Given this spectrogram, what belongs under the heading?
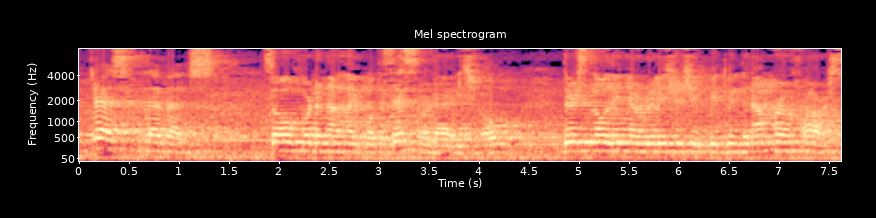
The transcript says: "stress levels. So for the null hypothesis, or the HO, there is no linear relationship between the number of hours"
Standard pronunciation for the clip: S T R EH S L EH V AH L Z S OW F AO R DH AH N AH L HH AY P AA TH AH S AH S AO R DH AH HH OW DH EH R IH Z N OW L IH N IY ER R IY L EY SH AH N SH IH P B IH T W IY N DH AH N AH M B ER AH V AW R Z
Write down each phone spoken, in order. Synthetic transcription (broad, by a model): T R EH S L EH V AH L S S OW F AO R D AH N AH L HH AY P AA T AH S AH S AO R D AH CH OW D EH R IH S N OW L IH N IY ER R IY L EY SH AH N SH IH P B IH T W IY N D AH N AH M B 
